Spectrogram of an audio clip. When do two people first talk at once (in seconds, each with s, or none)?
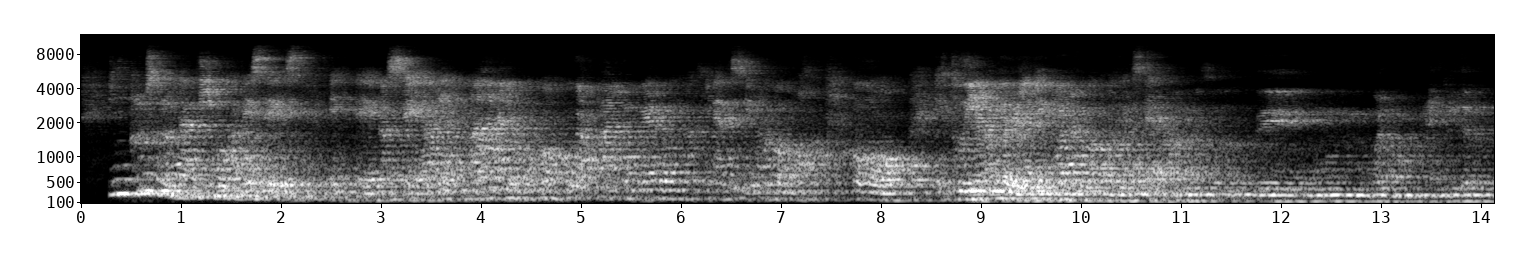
8.8 s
